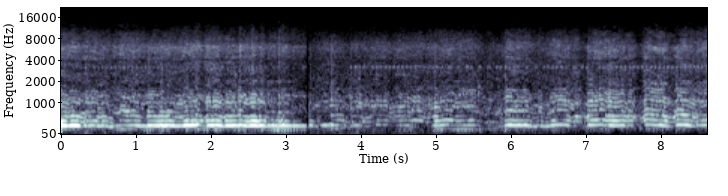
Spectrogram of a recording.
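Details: Bees building their nest, recorded in a Mizo setting: several overlapping wing buzzes form a steady, wavering hum. Individual tones drift up and down while the drone stays continuous, with a brief dip in loudness partway through.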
